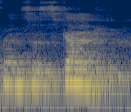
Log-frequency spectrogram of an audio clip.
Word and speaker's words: Francescani: Although I will say, Masseria Francescana, or Francescani, I think is how you pronounce it.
